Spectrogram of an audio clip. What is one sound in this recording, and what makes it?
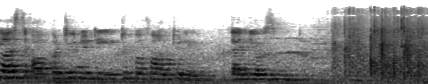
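A woman speaks calmly into a microphone through a loudspeaker in an echoing hall.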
